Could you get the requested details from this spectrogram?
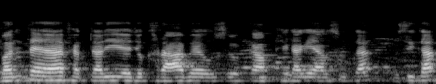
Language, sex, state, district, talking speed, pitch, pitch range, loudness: Hindi, male, Bihar, Vaishali, 180 wpm, 170 Hz, 170-180 Hz, -18 LUFS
